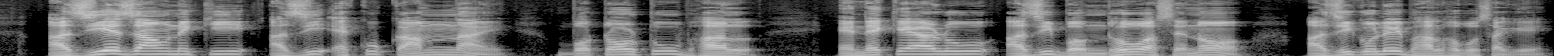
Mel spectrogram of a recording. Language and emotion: Assamese, neutral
